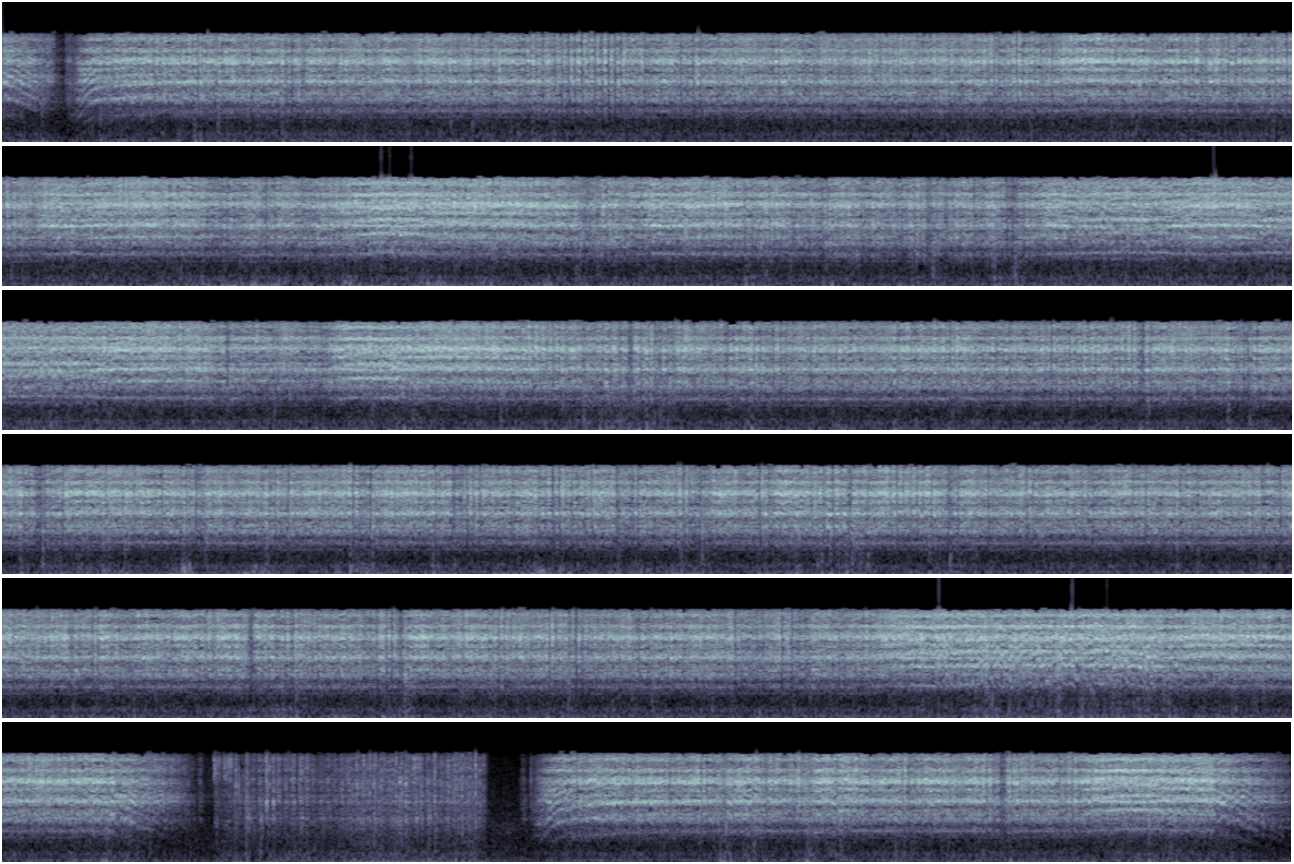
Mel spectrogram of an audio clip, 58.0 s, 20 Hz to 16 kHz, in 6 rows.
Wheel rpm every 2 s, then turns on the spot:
130, 200, 200, 200, 200, 200, 200, 200, 200, 200, 200, 200, 200, 200, 200, 200, 200, 200, 200, 200, 200, 200, 200, 200, 140, 40, 120, 200, 170.
50-52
